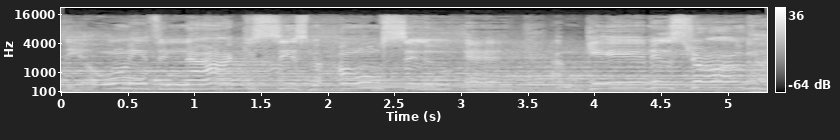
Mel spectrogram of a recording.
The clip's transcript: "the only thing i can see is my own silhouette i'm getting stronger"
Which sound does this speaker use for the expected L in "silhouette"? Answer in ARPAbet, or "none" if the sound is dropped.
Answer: none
